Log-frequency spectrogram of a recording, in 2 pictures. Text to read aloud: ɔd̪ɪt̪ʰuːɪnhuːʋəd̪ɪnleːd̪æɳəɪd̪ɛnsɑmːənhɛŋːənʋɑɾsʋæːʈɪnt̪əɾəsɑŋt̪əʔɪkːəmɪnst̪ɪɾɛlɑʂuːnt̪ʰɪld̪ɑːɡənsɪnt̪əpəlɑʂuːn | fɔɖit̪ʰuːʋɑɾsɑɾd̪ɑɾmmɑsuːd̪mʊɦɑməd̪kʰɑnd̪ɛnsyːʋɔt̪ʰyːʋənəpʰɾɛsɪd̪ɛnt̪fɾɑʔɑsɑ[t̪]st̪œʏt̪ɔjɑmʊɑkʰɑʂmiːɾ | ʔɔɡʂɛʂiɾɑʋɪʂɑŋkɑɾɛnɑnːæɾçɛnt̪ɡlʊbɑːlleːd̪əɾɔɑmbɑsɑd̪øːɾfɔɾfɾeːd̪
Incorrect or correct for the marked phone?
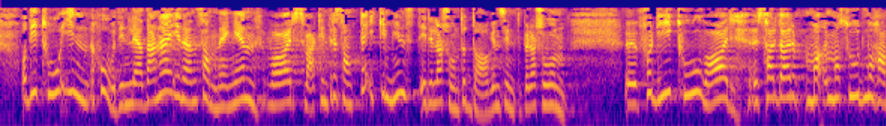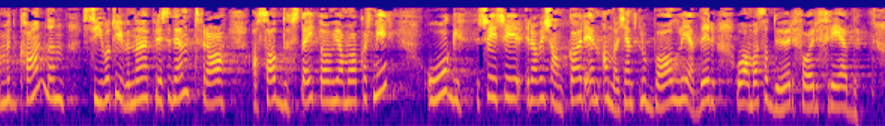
incorrect: d̪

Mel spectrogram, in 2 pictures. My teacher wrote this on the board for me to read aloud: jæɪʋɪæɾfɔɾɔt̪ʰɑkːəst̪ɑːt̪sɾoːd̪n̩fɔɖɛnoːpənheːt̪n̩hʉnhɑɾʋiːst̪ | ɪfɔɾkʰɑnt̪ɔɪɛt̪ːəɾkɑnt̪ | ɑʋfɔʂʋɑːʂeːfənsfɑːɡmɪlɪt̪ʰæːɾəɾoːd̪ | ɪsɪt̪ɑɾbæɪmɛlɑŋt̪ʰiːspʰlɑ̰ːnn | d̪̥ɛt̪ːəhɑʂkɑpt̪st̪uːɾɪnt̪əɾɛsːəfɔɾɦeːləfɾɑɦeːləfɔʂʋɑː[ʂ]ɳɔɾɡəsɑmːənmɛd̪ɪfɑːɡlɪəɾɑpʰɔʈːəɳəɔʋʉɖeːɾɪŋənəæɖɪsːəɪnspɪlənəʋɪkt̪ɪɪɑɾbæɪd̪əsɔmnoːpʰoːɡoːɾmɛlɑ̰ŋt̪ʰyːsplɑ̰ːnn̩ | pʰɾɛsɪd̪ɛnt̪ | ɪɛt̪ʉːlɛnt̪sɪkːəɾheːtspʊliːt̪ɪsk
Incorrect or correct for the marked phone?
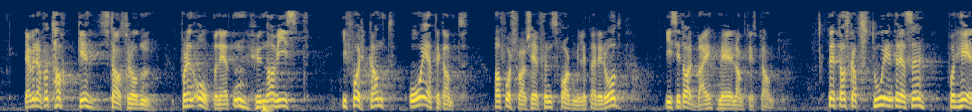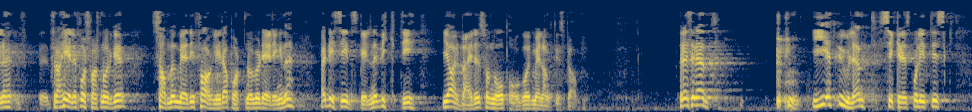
correct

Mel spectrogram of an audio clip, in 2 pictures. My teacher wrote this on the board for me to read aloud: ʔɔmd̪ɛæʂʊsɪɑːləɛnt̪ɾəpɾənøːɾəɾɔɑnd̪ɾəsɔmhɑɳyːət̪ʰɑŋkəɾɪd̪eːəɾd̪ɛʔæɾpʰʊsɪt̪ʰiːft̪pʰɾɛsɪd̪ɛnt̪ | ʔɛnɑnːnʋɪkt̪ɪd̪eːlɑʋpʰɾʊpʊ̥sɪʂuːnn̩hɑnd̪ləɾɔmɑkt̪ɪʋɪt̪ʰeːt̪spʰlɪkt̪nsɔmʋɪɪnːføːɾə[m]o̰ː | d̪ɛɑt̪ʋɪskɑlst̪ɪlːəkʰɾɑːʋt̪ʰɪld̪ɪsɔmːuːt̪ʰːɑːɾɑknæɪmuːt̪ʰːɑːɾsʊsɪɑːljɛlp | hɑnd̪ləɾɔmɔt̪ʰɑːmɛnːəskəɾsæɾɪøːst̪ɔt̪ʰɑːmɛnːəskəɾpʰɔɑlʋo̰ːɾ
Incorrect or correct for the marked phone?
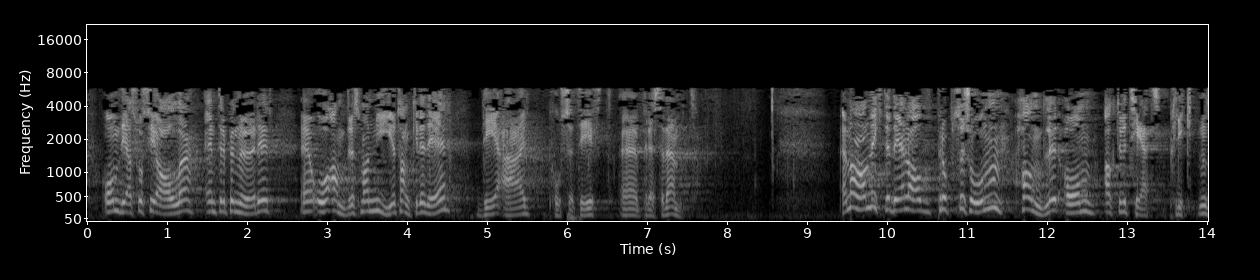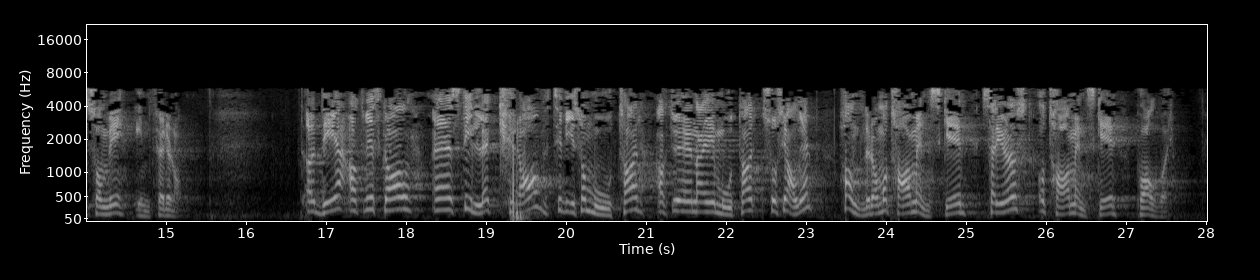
incorrect: ɳ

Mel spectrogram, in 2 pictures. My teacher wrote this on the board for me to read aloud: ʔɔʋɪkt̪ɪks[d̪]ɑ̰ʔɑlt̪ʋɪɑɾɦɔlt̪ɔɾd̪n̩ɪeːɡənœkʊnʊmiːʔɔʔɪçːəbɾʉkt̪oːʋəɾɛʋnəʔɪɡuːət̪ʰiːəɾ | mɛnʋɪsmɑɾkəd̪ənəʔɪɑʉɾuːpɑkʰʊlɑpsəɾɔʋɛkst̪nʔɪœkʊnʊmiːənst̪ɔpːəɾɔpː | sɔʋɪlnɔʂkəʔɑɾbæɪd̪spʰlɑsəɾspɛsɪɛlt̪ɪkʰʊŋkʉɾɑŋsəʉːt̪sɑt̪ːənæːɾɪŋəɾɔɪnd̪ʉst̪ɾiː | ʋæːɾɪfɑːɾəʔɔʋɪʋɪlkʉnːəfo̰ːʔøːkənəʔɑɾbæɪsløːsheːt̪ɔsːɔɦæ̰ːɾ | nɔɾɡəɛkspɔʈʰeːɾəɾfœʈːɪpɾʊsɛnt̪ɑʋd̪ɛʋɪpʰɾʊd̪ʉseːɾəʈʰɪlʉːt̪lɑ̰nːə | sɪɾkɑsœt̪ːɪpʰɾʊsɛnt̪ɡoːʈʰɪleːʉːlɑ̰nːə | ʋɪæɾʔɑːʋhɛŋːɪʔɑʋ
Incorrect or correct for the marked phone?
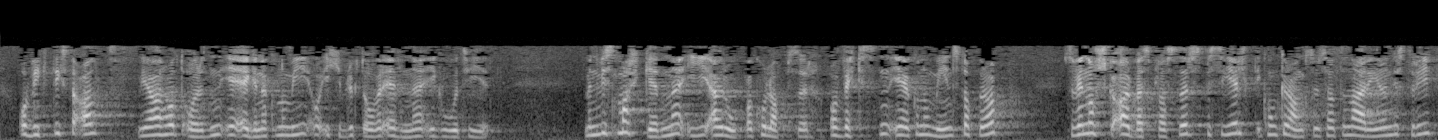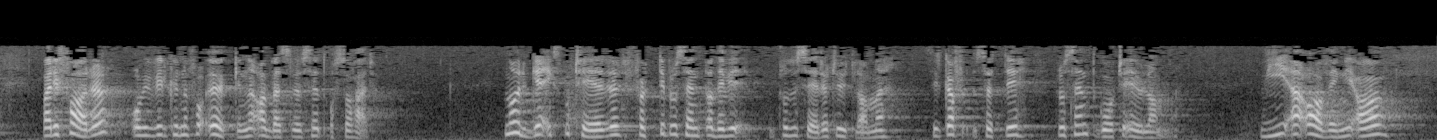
incorrect: t̪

